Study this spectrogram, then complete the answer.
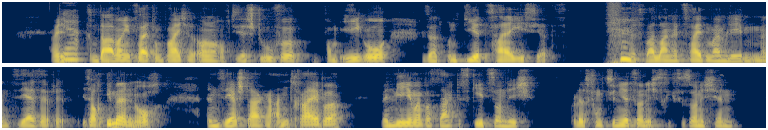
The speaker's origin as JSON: {"language": "German", "region": "Rhineland-Palatinate", "country": "Germany", "tie": "born or raised there", "said": "Ich bin ja in der Nähe Kaiserslautern aufgewachsen, in Rheinland-Pfalz."}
